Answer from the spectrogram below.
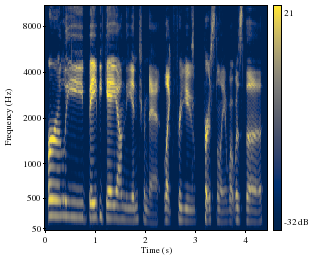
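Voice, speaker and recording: A woman co-hosting a podcast, playful and quick to laugh, with short reactions. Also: on the low side, steady tone, fairly bright tone, clear, resonant tone, dry recording. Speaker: podcast co-host. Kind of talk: casual podcast chat.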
